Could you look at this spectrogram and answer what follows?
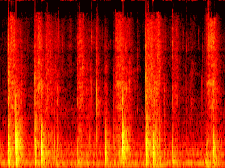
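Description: A knife works eggs and yeast together into a wet strawberry-donut dough in a bowl, giving close, repeated sharp clicks and moist knocks in an uneven rhythm, with no talking.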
